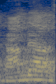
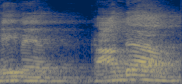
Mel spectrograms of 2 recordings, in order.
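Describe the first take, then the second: First: Said in the usual way. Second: Calming. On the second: Shown as a demonstration. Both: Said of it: "I'm saying".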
